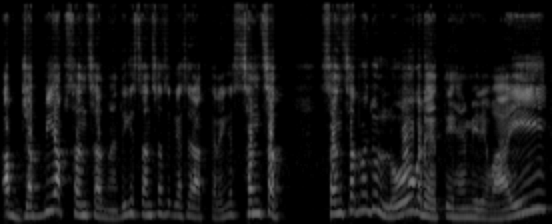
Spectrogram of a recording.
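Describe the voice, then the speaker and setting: High-voiced man teaching memory tricks. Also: expressive, normal speed. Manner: repeats phrases, calls listeners "my brother", makes memory tricks. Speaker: exam-prep teacher. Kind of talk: casual classroom-style lesson.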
